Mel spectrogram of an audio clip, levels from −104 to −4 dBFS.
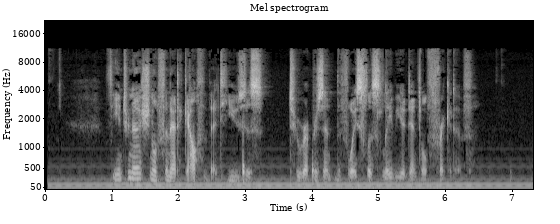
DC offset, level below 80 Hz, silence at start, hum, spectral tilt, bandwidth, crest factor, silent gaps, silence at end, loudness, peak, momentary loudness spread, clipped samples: under 0.1%; -48 dBFS; 0.05 s; 60 Hz at -45 dBFS; -1 dB/octave; 11.5 kHz; 24 dB; none; 0 s; -26 LUFS; -6 dBFS; 16 LU; under 0.1%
